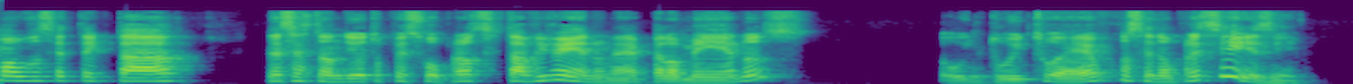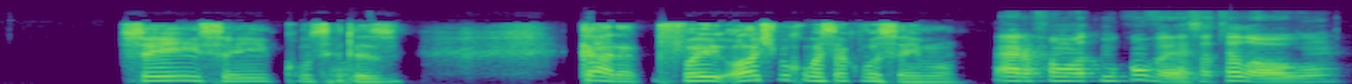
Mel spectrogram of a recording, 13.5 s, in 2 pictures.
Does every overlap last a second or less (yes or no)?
yes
